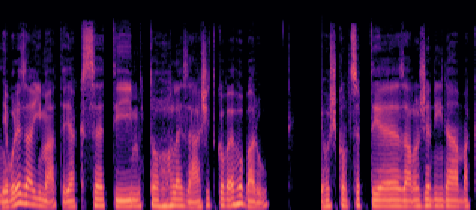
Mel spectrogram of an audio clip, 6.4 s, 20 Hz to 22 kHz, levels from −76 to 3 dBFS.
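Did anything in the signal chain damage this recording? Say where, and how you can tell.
Yes. Playback caused a clipped start after a pause. At 4.23 s, "jehož koncept je" begins abruptly, its first 44 ms gone. The output device woke late after 0.39 s of silence.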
